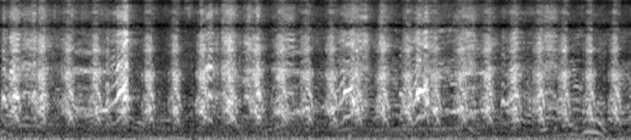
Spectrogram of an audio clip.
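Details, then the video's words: Laughing chicken giving a long crow made of rapid, evenly pulsed cackling notes, about four per second, steady for six seconds over a constant low rumble of background noise. "ayamketawa durasi panjang"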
